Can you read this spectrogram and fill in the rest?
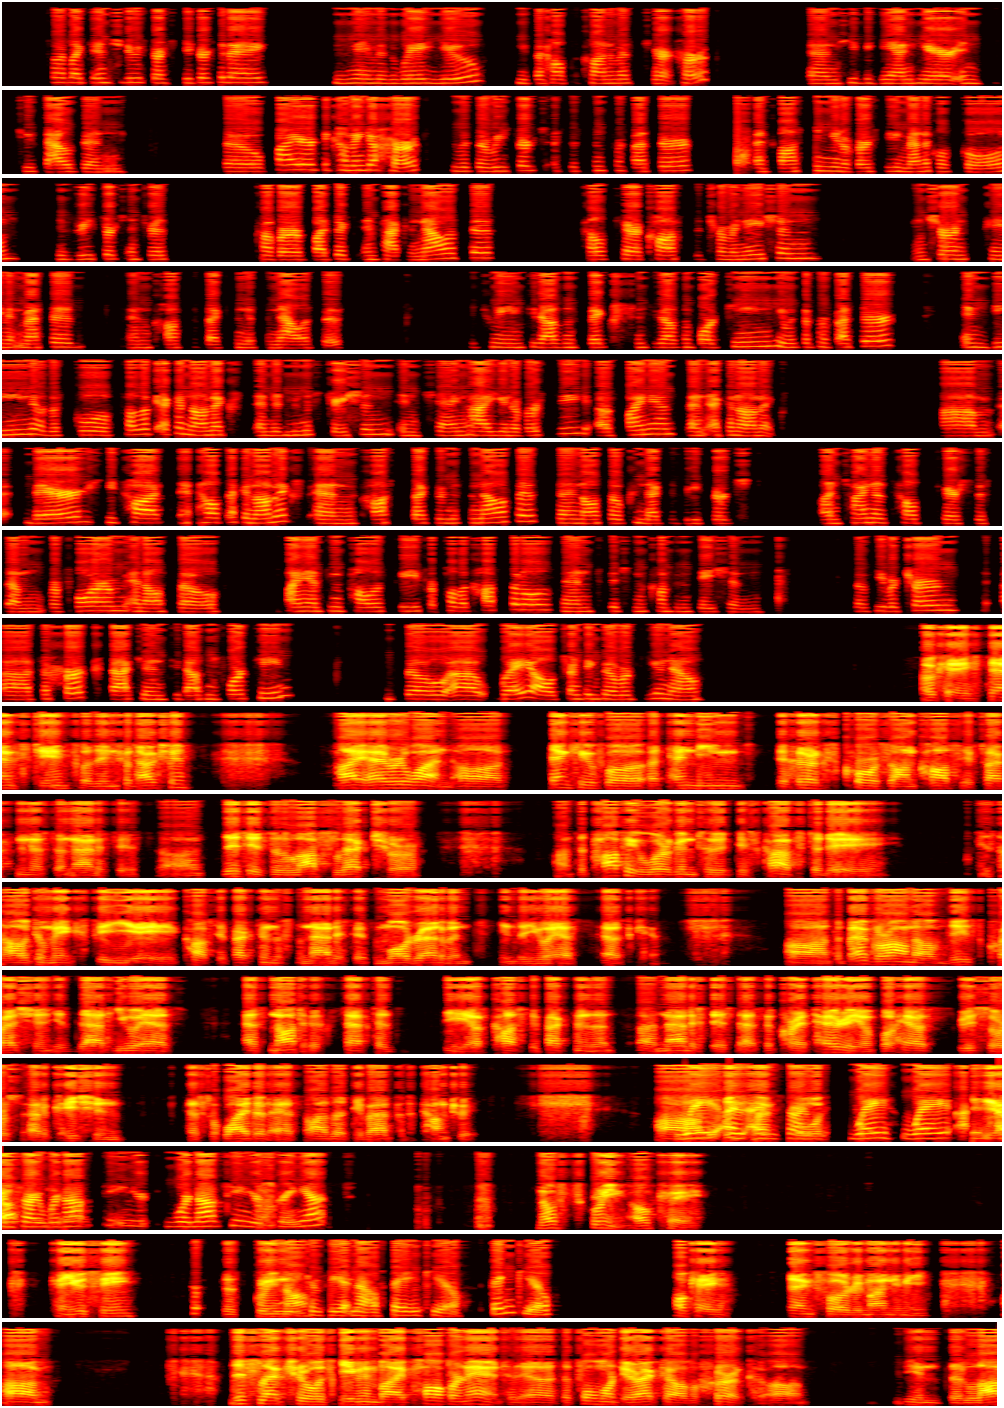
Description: HERC Cost Effectiveness Analysis Seminar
